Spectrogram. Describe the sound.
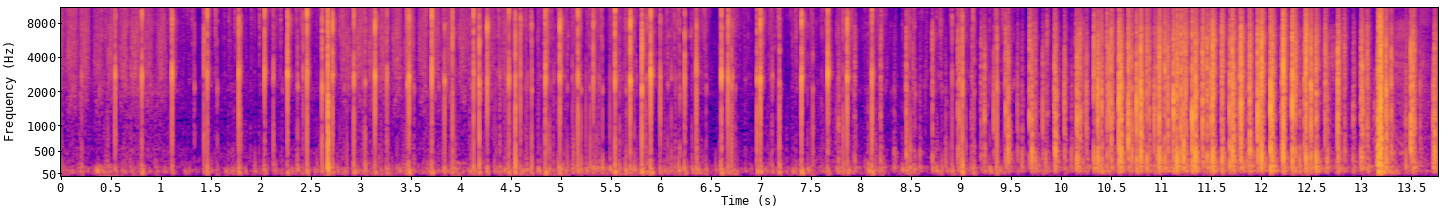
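People mimic rain with their hands, copying an a cappella group's rain effect: scattered sharp clicks and pats thicken into a dense, hissing patter that swells louder toward the end, with no voices.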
